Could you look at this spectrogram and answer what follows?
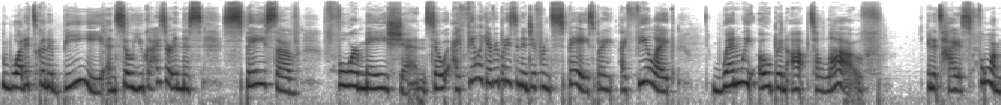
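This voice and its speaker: Earnest Rhode Island woman reading oracle cards. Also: high voice. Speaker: spiritual advisor giving a weekly oracle card reading. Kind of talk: informal spiritual guidance monologue.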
